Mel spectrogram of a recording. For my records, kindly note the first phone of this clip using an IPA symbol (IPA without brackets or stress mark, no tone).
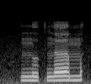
n̪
